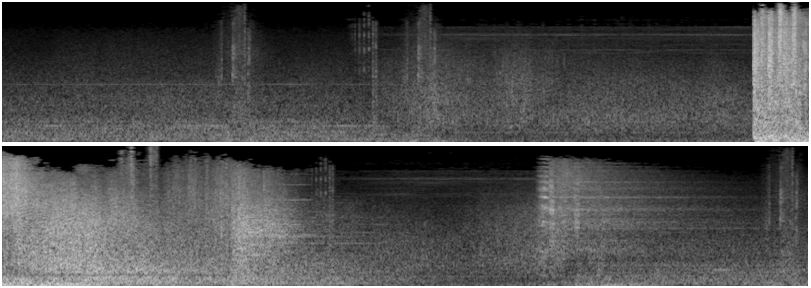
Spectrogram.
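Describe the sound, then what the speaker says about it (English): Warship artillery salvo in World of Warships, a sudden loud booming blast that rumbles and fades over several seconds, with quieter distant thuds and low engine and wind noise before and after. "All stations, concentrate fire on the target."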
